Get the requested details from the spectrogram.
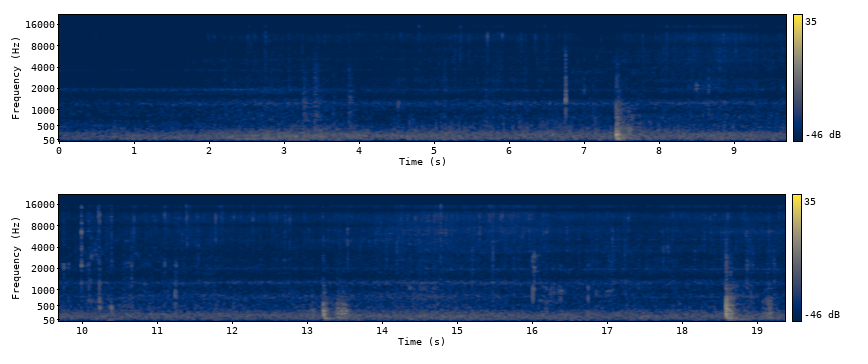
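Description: Potatoes sizzle softly in hot oil in a pan.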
